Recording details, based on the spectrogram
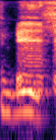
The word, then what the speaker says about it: Aayush: Aayush.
